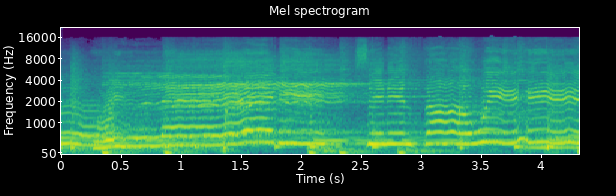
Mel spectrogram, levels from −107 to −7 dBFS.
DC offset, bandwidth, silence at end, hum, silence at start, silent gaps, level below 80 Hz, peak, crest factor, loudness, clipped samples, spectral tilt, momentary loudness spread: under 0.1%; 15.5 kHz; 0 s; none; 0 s; none; -34 dBFS; -4 dBFS; 12 dB; -17 LUFS; under 0.1%; -4.5 dB/octave; 3 LU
